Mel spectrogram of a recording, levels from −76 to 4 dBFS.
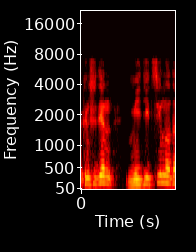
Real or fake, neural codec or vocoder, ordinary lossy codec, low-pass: fake; autoencoder, 48 kHz, 128 numbers a frame, DAC-VAE, trained on Japanese speech; AAC, 48 kbps; 7.2 kHz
